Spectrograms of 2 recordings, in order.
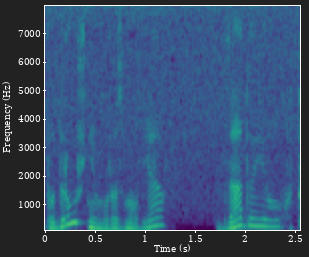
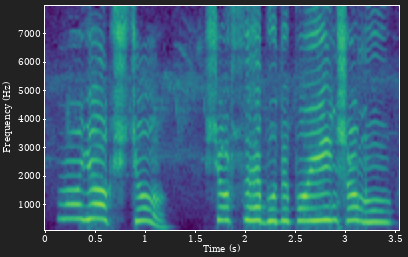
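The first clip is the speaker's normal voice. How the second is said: high, loud, slow joyful certainty; joyful and confident; 15 dB louder, much slower than usual. Acted. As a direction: proclaim it gladly, sure of himself. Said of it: "радісно та впевнено заявив заєць". (радісно та впевнено, високо й гучно)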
